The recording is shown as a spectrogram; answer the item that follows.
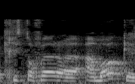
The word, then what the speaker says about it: Christopher Amok: Voilà donc, bonjour Christopher Amok, j'ai bien prononcé le nom? – Oui, c'est une prononciation en français, oui.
